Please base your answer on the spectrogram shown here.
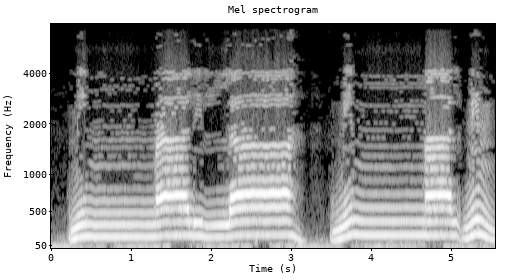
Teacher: لاحظوا أننا ننتقل من الميم الأولى إلى الميم الثانية مشددة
